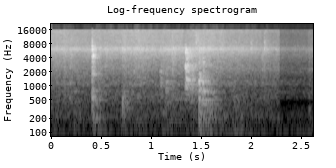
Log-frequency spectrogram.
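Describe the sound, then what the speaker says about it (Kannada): Turmeric powder is mixed into fried onions in a pan, producing a soft sizzle broken by a few sharp spoon scrapes and knocks before the sound quiets abruptly. "ಈಗ ನಾನು ಅರಿಶಿನ ಪುಡಿನ ಆ್ಯಡ್ ಮಾಡ್ಕೊತೀನಿ. ಸೊ ಅದನ್ನು ನೀಟಾಗಿ ಮಿಕ್ಸ್ ಮಾಡಿಕೊಂಡು"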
